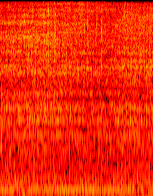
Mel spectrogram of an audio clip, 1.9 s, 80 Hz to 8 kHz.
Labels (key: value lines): label: anthrophony, boat engine
recorder: SoundTrap 500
